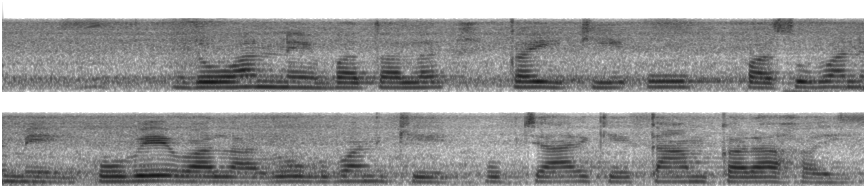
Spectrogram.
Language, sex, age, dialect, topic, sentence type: Magahi, female, 18-24, Western, agriculture, statement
